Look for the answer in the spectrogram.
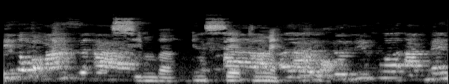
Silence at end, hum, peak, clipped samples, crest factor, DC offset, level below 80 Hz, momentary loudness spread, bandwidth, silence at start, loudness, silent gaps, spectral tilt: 0 s; none; 0 dBFS; under 0.1%; 16 dB; under 0.1%; -62 dBFS; 9 LU; 9.6 kHz; 0.05 s; -15 LUFS; none; -3 dB/octave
